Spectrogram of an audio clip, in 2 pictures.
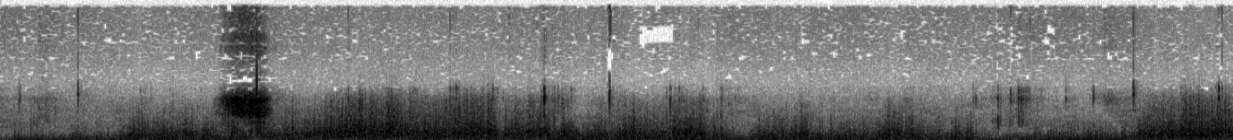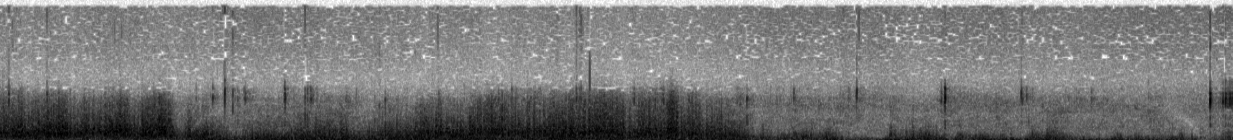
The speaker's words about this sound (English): The wind is really whipping right past my face here, so I'm probably hearing it in the recording now.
